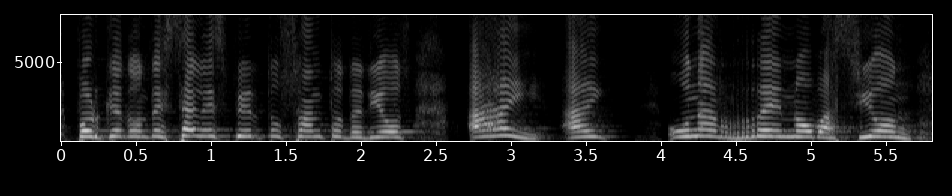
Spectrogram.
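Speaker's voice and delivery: fiery pulpit declaration; preaching at full force. Acted.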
